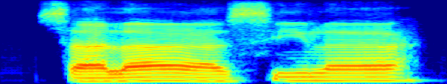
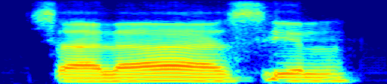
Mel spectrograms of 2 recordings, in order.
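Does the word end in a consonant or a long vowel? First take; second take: long vowel; consonant. First: The word ends with a long final vowel. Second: The word ends on a bare consonant. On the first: The final alif is kept when stopping. "bisa dibaca dengan salasila" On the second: The final alif is dropped when stopping. "ataupun salasil"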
